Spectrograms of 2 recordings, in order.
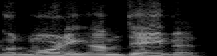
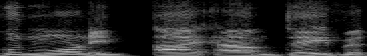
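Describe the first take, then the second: First: I am is contracted into one syllable. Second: I am is said as two full words. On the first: The speaker is introducing himself in a plainer, casual way. "Más llano" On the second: The speaker is introducing himself very formally. "Me estoy presentando de manera muy formal"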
